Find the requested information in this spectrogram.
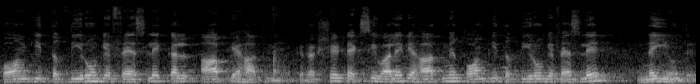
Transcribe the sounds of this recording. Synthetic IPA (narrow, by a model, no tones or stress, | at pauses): qɔːmkit̪ɐqd̪iːɾõkefɛːslekɐlaːp̚keɦaːt̪ʰmḛ̃ɾɐkʃeʈɛːksiʋaːlekeɦaːt̪ʰmẽqɔːmkit̪ɐq̚d̪iːɾõkefɛːsle | nɐɦĩɦoːt̪ḛː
